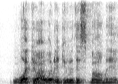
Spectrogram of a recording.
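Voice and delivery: plain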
